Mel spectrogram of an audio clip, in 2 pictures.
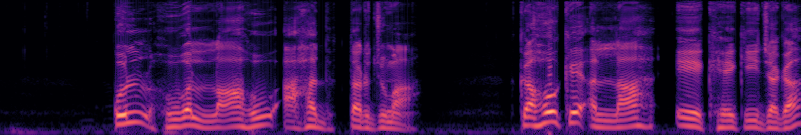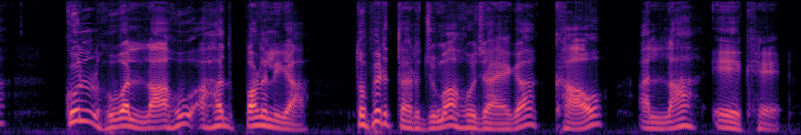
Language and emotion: Urdu, neutral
